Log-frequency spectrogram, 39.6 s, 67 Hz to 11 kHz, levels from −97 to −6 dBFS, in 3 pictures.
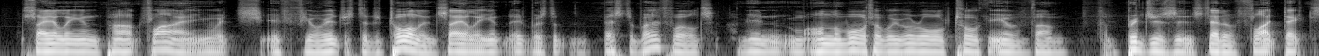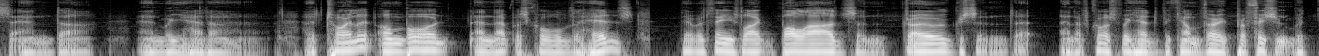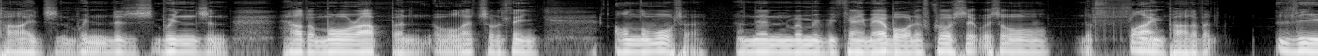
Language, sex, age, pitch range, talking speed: English, male, 60-79, 90-105 Hz, 160 wpm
